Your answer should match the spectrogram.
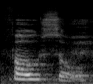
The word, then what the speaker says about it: forecastle: So, fossil. Why is it Forecastle. I'm a spelled like that?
